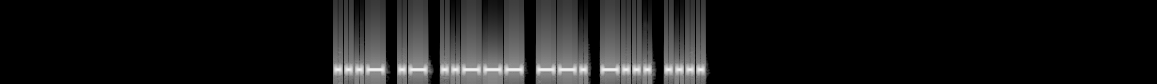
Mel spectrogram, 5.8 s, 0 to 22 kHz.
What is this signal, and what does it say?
Morse code, heard as a keyed tone, about 46 wpm, 700 Hz. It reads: VA2GBH
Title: DXCC-100 Call Signs - 6 Characters - Repeated 3x - 45wpm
